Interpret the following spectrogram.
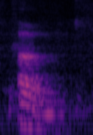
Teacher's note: O, M, and no B. We've lost the B in the history of English.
